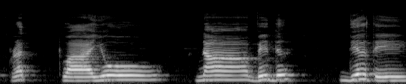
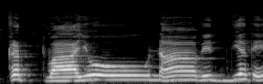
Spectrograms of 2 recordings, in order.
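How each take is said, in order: First: The phrase is said slowly, word by word. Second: The phrase is said quickly, all together.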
